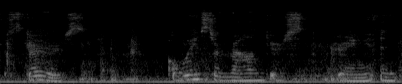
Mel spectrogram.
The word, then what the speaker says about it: str: have text values called strings or s t r s pronounce stirs always around your string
